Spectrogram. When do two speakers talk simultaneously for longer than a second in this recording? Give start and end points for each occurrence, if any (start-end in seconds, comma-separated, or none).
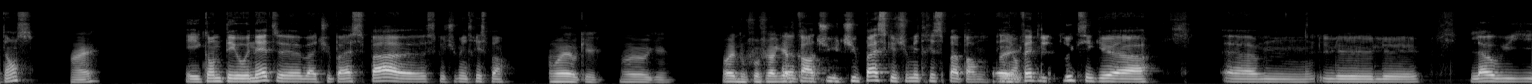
none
